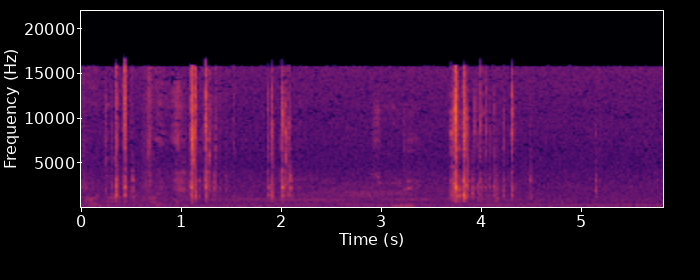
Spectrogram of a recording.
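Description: Several short clicks, some in quick pairs, as a handheld fish scale with a northern pike hanging from it is handled.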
